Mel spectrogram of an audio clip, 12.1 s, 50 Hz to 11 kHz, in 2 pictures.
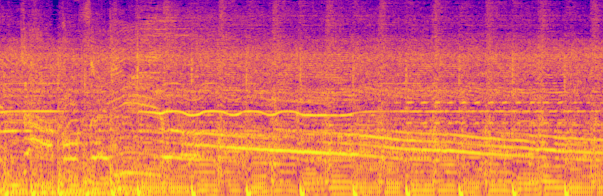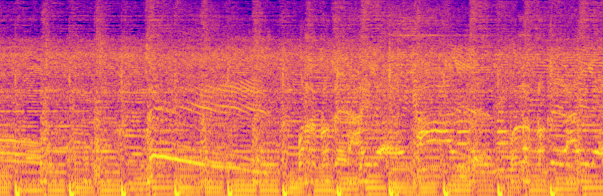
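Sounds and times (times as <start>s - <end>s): rock band playing: 0.0s - 12.0s
gliding lead guitar notes: 1.8s - 7.5s.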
